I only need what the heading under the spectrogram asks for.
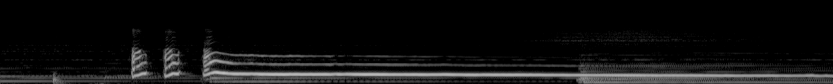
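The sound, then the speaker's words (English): A person imitates a quiet wolf howl amongst a group: a few short rising yelps, then one long, steady howl held for several seconds, with a low humming drone swelling in beneath it near the end. “slowly begins to initiate a quiet wolf howl amongst the group.”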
